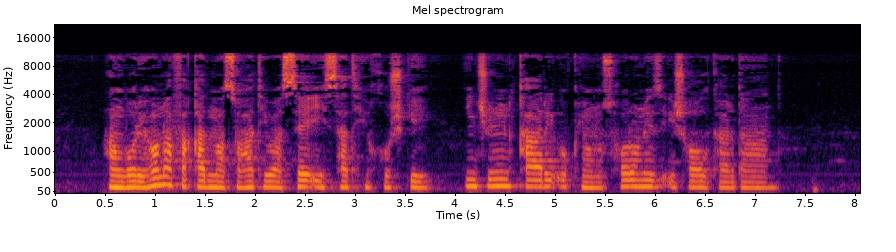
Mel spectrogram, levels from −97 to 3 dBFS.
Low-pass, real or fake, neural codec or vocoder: 10.8 kHz; real; none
